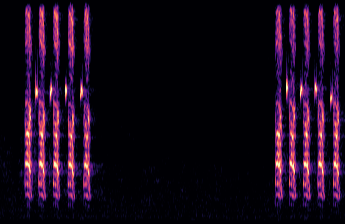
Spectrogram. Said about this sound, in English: The jays' noisy, rasping chatter helps ward off predators and keep their colorful kin together. Listen carefully for their clangorous calls for a chance to glimpse these gems yourself.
